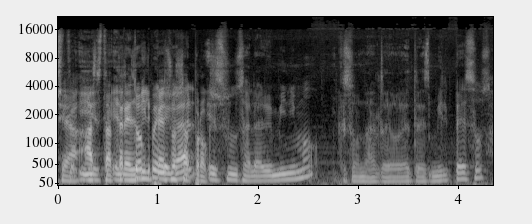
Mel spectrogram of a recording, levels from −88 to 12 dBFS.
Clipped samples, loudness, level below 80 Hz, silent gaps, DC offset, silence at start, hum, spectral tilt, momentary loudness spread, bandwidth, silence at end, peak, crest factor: under 0.1%; -20 LUFS; -42 dBFS; none; under 0.1%; 0 s; none; -5.5 dB/octave; 13 LU; 19 kHz; 0 s; -2 dBFS; 18 dB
